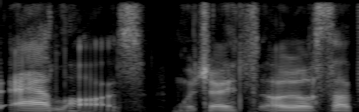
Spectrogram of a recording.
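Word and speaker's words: A-Laws: it's it's I mean we read it right phenetically and I don't know Western wise or something American English we think oh a law but a lot of the times the characters pronounced it Outlaws which i i al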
